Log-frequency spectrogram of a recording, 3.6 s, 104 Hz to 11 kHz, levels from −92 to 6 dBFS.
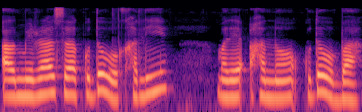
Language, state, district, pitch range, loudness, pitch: Chakhesang, Nagaland, Dimapur, 200-225 Hz, -17 LUFS, 205 Hz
